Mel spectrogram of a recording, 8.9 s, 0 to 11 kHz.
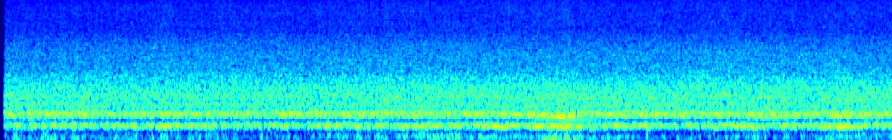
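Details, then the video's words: Swarm of Carpathian honey bees emerging on 8 May 2020, a dense steady droning hum with layered low tones holding evenly throughout, no pauses or other sounds standing out. "8,5 2020 vyšiel roj. Karpatské včely."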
